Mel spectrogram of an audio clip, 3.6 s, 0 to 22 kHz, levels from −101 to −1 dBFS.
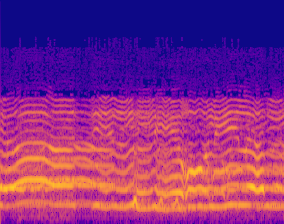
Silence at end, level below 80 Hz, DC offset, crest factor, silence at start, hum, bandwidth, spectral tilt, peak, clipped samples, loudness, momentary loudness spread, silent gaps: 0 s; -74 dBFS; under 0.1%; 12 dB; 0 s; none; 4.5 kHz; -5.5 dB/octave; -8 dBFS; under 0.1%; -21 LUFS; 6 LU; none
